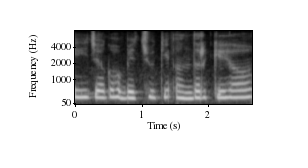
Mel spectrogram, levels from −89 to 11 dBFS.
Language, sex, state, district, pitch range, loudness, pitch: Bhojpuri, female, Uttar Pradesh, Varanasi, 265-290 Hz, -13 LUFS, 275 Hz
